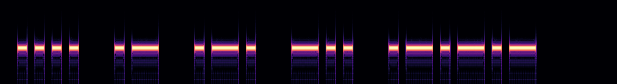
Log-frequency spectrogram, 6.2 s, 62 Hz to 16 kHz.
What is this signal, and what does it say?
Morse code, heard as a keyed tone, about 14 wpm, spaced as for 12 wpm, 680 Hz. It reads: HARD.
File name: Morsekurs / Witze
